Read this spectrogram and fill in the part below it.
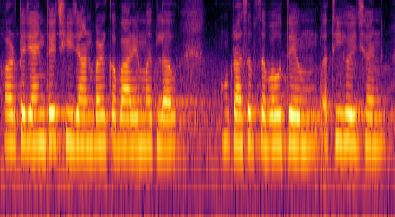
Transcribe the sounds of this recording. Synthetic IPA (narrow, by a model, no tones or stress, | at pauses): əɾt̪ed͡ʒaɪnt̪et͡ʃʰid͡ʒanbəɽkebaɾemət̪ləb | ɦʊkɾasəbʱsə̃bəɦut̪eət̪iɦojt͡ʃʰən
